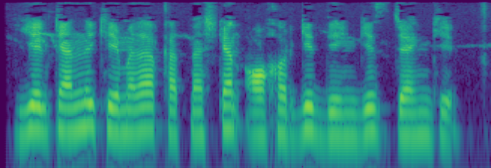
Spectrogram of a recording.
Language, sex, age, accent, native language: Uzbek, male, 18-24, Xorazm, Uzbek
